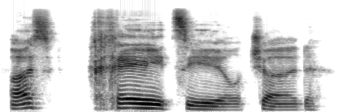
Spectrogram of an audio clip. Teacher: the C makes a TS sound like in English cats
